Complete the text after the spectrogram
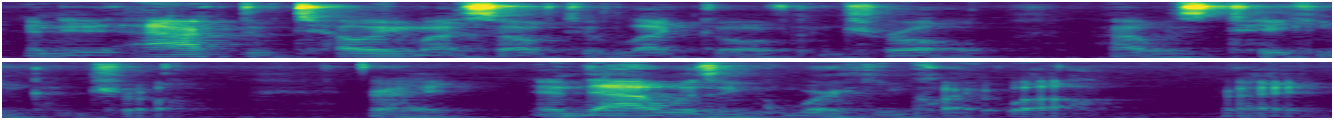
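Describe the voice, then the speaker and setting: A man's voice: low-pitched, fairly even intonation, moderate pace, pushed and bright. A man whose first language is Chinese, talking reflectively as a podcast guest. He often checks in with "right?". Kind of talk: reflective interview talk. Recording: roomy echo.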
